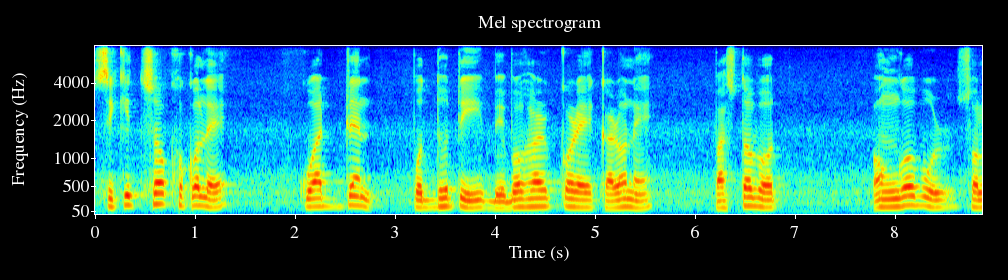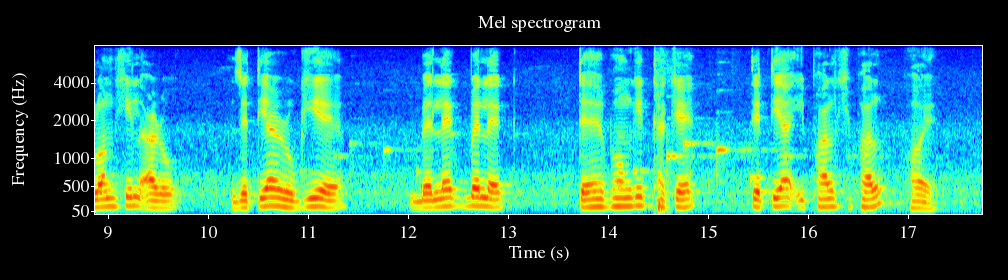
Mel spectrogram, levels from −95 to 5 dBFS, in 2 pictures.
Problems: background sounds at intervals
